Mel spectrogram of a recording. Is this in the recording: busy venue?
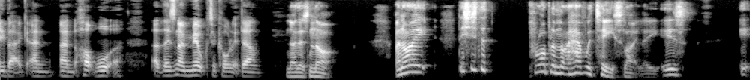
no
